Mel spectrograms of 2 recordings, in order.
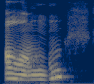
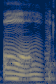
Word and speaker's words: Ng: her name's Kim Ong. So it's spelled NG. So Kim Ong and she's a badass, but we want her to lose.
